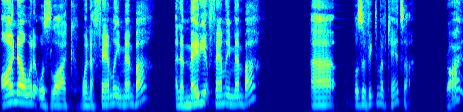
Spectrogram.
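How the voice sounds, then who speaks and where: Against a silent background in a very clean recording, a man with a high pitch and an animated tone talks at a fairly quick pace, using ordinary pitch variation and long, frequent pauses. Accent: Australian. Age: 20s. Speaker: engineer and reality TV contestant. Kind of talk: casual interview.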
